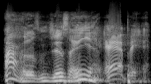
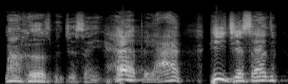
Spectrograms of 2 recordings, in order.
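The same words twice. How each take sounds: First: Low, mopey mock complaint; lightly voiced grumbling wife; sulky complaint. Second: Mock sulky complaining wife; a light imitation of a grumbling wife; whiny wife. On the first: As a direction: moan it like a fed-up wife. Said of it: "Why you talk like that?". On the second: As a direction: sulk it out like a tired wife. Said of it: "listen to even the way you saying it".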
